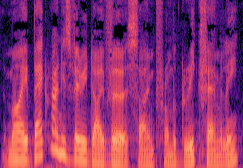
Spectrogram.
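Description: A middle-aged man, an abbot speaking in an interview in a thoughtful, halting way with frequent restarts. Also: lowish voice, very animated, gravelly, no echo. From Egypt, raised in Australia. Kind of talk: reflective interview answers.

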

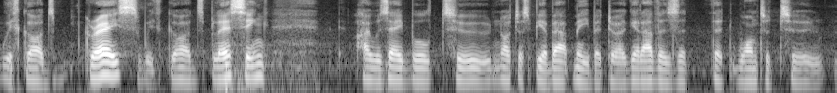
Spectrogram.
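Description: A middle-aged man with an Australian accent, an abbot, speaking thoughtfully in an interview with many pauses and fillers. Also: lowish voice, fairly even intonation. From born in Egypt, raised in Australia. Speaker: abbot of a monastery. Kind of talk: conversational interview. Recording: faint background noise.

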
